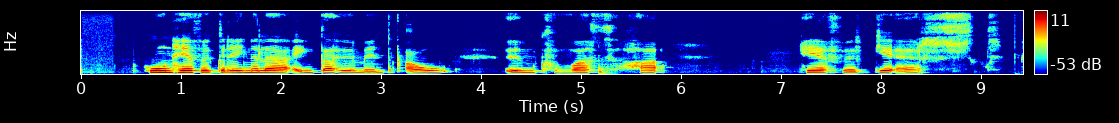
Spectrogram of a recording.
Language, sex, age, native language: Icelandic, male, 12, Icelandic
